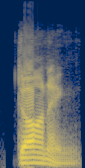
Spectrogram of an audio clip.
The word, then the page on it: dawning: American English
